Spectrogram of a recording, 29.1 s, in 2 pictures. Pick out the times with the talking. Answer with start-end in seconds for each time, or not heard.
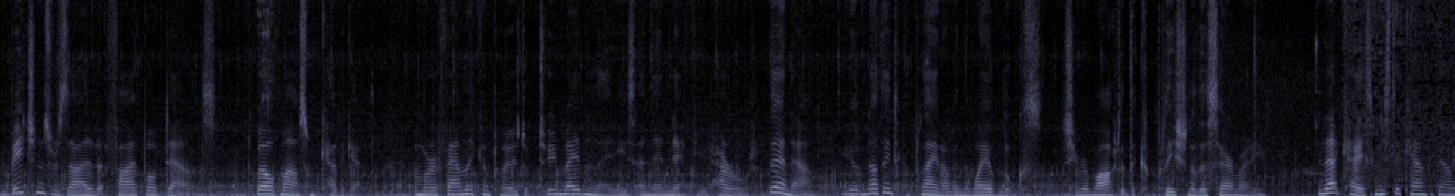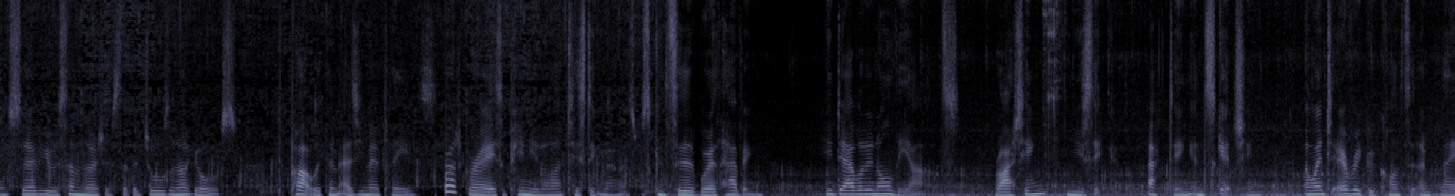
0.0-22.2, 22.8-29.0.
